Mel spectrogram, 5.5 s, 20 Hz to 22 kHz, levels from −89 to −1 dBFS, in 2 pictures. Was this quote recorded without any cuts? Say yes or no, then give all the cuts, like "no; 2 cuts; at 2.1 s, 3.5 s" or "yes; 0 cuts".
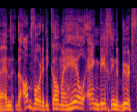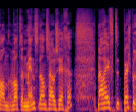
yes; 0 cuts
